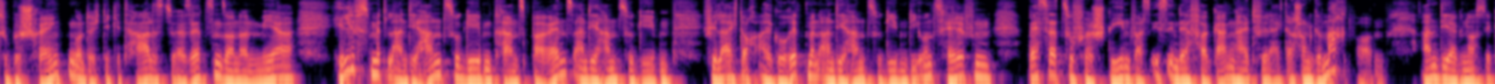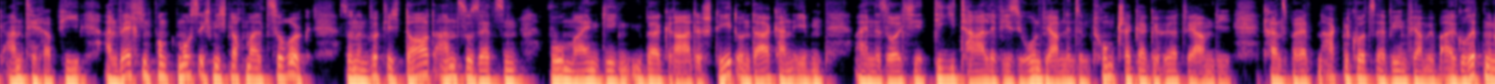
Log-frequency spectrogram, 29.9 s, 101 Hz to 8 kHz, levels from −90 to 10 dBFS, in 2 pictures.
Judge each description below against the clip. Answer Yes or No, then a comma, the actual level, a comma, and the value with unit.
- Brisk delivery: No, average, 180 wpm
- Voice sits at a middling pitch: No, low, 105 Hz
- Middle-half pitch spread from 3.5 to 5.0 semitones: No, average, 3.0 semitones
